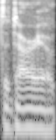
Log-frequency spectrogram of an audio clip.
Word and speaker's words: D'Addario: Is like, how do you pronounce that exactly? – It's D'Addario. I watched the thing about them. – That makes sense, D'Addario, because they have the apostrophe.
